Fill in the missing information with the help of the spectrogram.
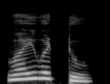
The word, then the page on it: ವೈವಾಟಿ: vaivāṭi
